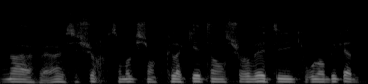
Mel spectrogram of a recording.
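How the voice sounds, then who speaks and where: Fast-talking man with a mellow voice. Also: medium pitch, flat delivery. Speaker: online roleplay game player. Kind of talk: casual slangy voice chat in an online game.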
